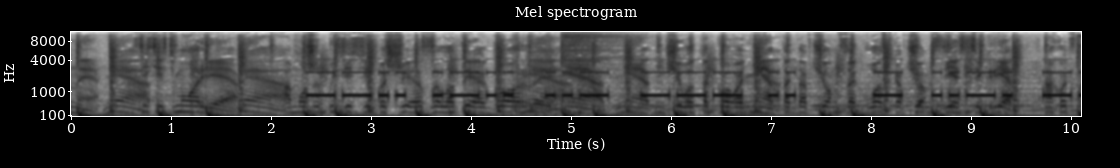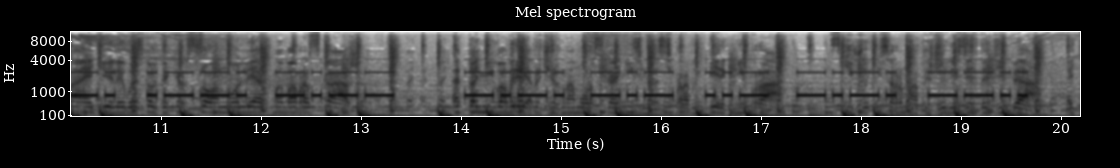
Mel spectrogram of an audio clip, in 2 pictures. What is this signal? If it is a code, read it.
Morse code, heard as a keyed tone, hand-sent with a paddle, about 14 wpm, 830 Hz. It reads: ZLUOI TFGPY CKUCZ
